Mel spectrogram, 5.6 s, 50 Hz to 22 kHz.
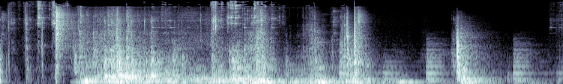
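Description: An elevator running between floors on the way up to the 42nd floor: a few sharp mechanical clunks, then a steady whirring motor hum for several seconds, ending in more thuds as it stops. No voices.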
